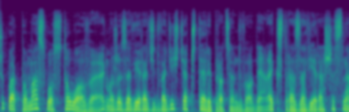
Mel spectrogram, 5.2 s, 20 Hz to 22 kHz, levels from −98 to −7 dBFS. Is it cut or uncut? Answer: cut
